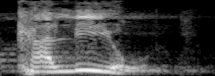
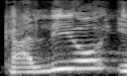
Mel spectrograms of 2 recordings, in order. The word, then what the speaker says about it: Kaleo: And that's the word Kaleo. Kaleo is spelled as K-A-L-E-O.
